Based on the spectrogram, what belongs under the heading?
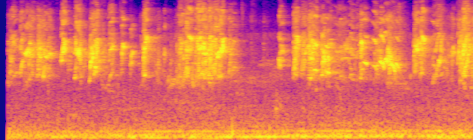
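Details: A colony of lovebirds chattering together: dense, overlapping shrill chirps and squeaks in loud bursts, briefly dropping off near one and a half and three seconds before swelling again, over a faint low hum.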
